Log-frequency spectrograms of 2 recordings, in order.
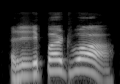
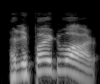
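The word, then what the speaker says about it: repertoire: इसका रिजर्वार, देखो रिजर्वार, यहां पर इनके उच्चारण वाह हो गए हैं, क्यों, क्योंकि ओ आई के बाद आर आया हुआ है, तो वहां पे वाह लगाना पड़ेगा आपको।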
